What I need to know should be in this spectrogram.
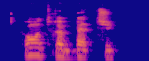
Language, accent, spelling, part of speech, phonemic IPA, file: French, Canada, contrebattu, verb, /kɔ̃.tʁə.ba.ty/, LL-Q150 (fra)-contrebattu.wav
- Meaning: past participle of contrebattre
